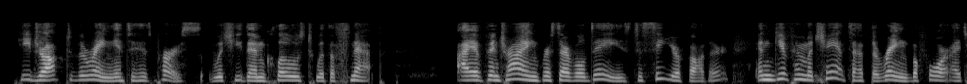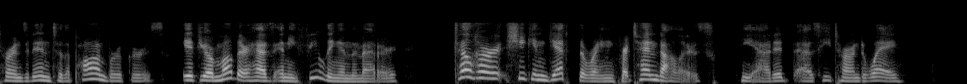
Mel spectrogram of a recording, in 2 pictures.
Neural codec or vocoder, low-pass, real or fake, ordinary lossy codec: codec, 16 kHz, 1.1 kbps, Voila-Tokenizer; 7.2 kHz; fake; MP3, 48 kbps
